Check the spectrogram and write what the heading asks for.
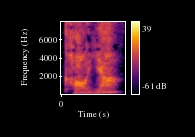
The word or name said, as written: kao3ya1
